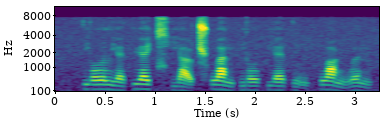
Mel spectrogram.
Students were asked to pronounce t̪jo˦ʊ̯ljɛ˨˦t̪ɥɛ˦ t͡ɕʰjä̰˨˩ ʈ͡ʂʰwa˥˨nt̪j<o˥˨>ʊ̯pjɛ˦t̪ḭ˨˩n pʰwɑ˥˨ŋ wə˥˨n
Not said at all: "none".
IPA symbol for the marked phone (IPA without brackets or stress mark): o˦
